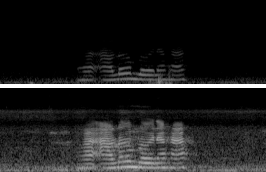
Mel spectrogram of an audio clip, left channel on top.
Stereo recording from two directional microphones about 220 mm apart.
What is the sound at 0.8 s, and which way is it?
Speech, 35° left (ahead or behind).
